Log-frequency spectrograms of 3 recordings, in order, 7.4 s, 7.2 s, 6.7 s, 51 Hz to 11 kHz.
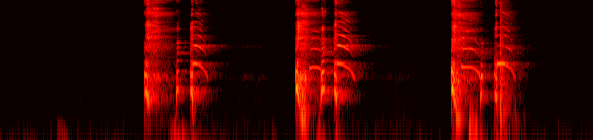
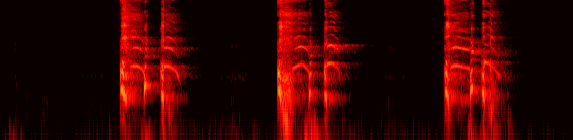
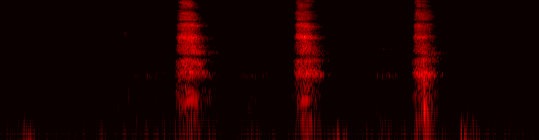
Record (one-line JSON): {"three_cough_length": "7.4 s", "three_cough_amplitude": 2847, "three_cough_signal_mean_std_ratio": 0.37, "cough_length": "7.2 s", "cough_amplitude": 3050, "cough_signal_mean_std_ratio": 0.37, "exhalation_length": "6.7 s", "exhalation_amplitude": 412, "exhalation_signal_mean_std_ratio": 0.31, "survey_phase": "alpha (2021-03-01 to 2021-08-12)", "age": "45-64", "gender": "Female", "wearing_mask": "No", "symptom_none": true, "smoker_status": "Never smoked", "respiratory_condition_asthma": false, "respiratory_condition_other": false, "recruitment_source": "REACT", "submission_delay": "1 day", "covid_test_result": "Negative", "covid_test_method": "RT-qPCR"}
